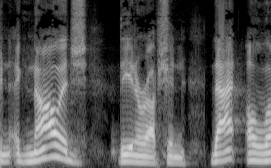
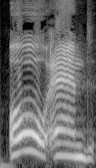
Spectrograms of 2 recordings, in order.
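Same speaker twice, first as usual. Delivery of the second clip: high, pushy interjection; abrupt butting in; 9 semitones higher, 3 dB louder than usual. Shown as a demonstration. Showing co-host the wrong way to interrupt, high abrupt cut-in. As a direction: cut in with no apology at all. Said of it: "You're not just like".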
